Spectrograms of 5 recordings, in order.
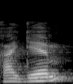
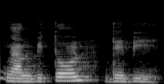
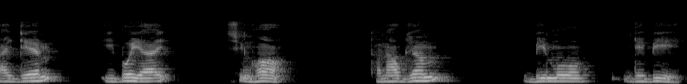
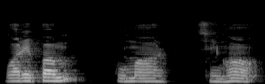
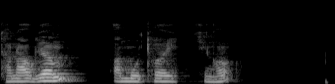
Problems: none marked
